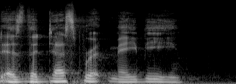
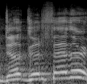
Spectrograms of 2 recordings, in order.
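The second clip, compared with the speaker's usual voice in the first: high, startled question; mock shocked squeak; 10 semitones higher than usual. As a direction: caught off guard he picked up. Shocked he answered himself.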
